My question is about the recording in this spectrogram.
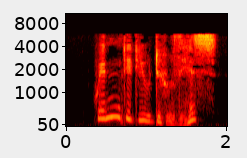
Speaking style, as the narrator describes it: she asked, her voice trembling slightly

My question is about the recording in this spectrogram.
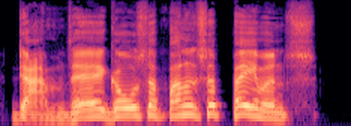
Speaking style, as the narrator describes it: a faint, muffled voice shouted

